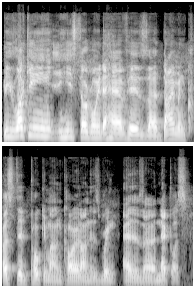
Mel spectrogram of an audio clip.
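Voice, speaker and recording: Male podcast host, lively pitch swings, animated joking tone, casual wrestling chat. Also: moderate pace. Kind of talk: casual wrestling panel talk.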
